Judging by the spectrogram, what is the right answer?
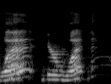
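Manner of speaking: mock incredulous, doubting, skeptical tone. Retelling how a coworker first reacted to the diet: imitating a skeptical coworker. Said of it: "she was totally skeptical".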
